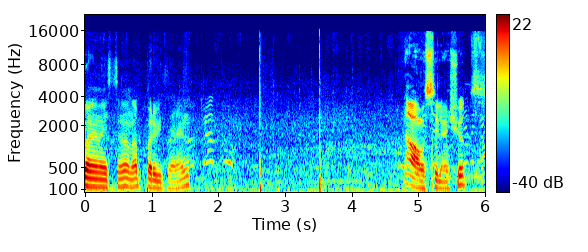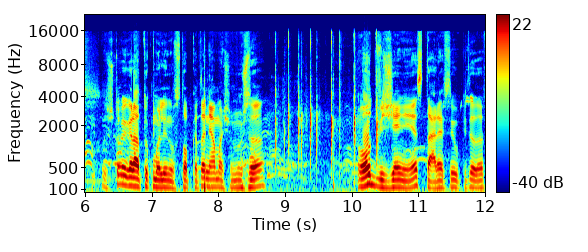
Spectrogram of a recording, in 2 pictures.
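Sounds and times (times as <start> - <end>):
boot kicking football: 2.6 - 3.7.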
